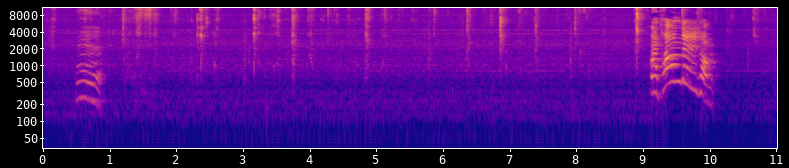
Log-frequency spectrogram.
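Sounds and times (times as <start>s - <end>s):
person chewing food: 0.0s - 0.4s, 1.0s - 9.1s, 10.2s - 11.0s.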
